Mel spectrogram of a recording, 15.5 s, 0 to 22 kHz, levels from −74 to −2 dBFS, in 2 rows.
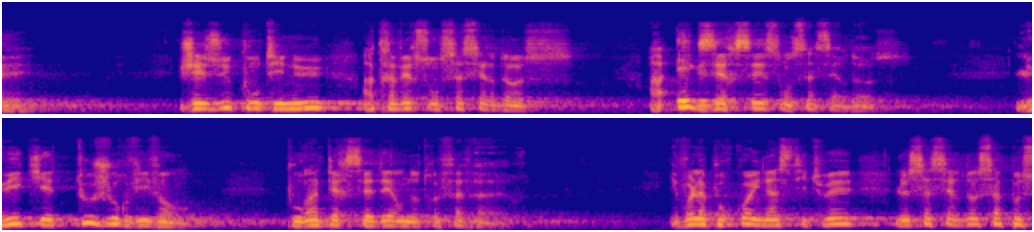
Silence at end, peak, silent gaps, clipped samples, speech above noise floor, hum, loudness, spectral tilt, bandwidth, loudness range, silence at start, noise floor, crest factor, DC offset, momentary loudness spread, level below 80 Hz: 0 s; -4 dBFS; none; under 0.1%; 33 dB; none; -23 LUFS; -4 dB/octave; 13 kHz; 5 LU; 0 s; -56 dBFS; 20 dB; under 0.1%; 19 LU; -68 dBFS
